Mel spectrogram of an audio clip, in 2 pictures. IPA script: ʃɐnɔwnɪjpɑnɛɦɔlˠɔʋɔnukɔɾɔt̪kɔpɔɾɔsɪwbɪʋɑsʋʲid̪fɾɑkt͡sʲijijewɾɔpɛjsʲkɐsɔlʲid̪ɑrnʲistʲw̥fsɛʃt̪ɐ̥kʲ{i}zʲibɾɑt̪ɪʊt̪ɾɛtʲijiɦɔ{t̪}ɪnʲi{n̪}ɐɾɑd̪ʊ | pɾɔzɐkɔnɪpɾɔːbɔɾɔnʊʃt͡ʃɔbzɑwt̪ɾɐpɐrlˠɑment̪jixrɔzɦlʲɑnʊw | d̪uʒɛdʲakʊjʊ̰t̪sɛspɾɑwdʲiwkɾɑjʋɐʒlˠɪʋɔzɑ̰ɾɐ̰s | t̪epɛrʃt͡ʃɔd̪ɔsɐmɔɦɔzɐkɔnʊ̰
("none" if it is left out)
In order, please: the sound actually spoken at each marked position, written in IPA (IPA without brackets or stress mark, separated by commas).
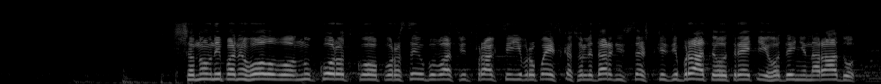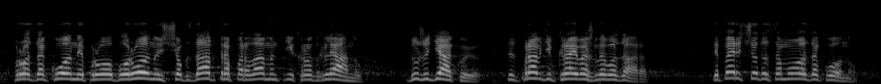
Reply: ɪ, d̪, n̪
